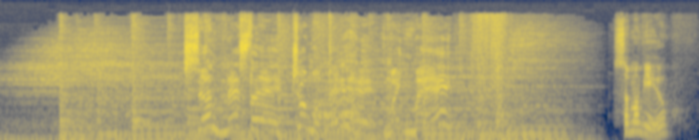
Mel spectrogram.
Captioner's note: speaks foreign language; techno music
